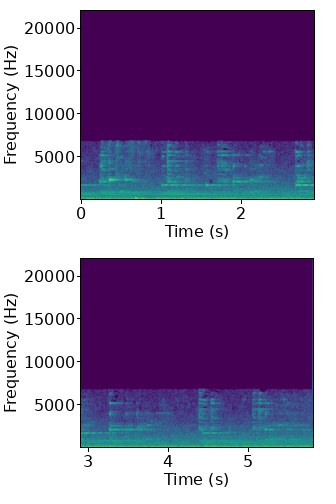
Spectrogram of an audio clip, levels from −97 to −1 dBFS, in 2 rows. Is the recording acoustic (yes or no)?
yes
